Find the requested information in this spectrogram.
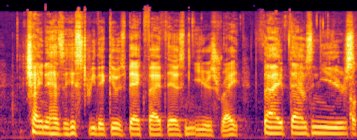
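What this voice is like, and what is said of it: Donald Trump impression. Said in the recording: “I'm going to be Trump during this.”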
